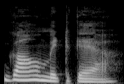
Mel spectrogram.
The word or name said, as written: मिटना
